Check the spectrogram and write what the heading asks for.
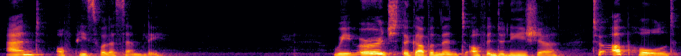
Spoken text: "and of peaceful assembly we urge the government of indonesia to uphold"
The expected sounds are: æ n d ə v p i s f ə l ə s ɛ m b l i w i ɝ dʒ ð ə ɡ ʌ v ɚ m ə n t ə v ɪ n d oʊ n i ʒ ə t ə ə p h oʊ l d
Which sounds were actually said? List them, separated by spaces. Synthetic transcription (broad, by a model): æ n d ə v p i s f ə l ə s ɛ m b l i w i ɝ dʒ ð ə ɡ ʌ v ɚ m ə n t ə v ɪ n d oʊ n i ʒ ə t ə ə p h oʊ l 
